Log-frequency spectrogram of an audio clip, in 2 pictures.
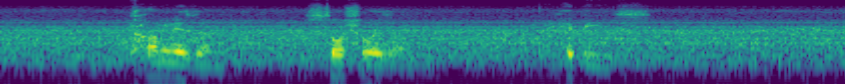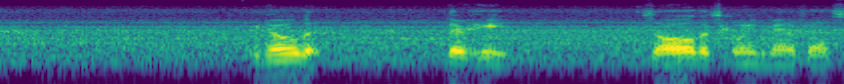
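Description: A man speaks calmly and haltingly, close to the microphone.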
